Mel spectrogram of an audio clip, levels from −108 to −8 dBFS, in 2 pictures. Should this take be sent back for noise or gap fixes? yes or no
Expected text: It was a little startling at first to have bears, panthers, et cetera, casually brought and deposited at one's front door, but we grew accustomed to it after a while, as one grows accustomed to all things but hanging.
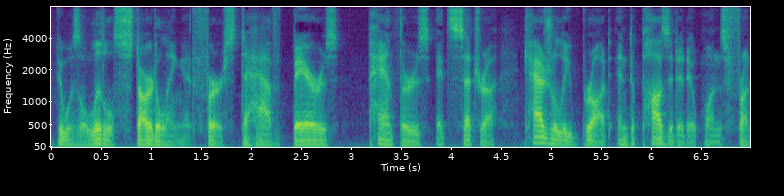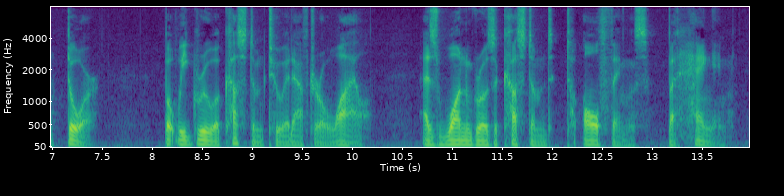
no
